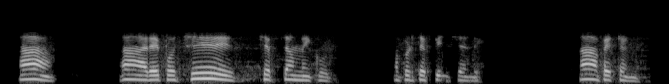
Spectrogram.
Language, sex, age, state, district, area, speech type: Telugu, female, 18-30, Telangana, Suryapet, urban, conversation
